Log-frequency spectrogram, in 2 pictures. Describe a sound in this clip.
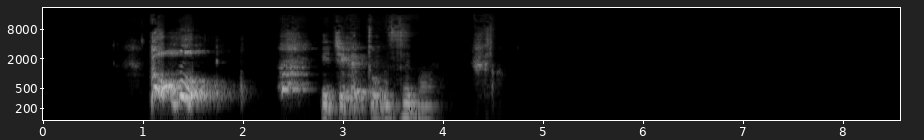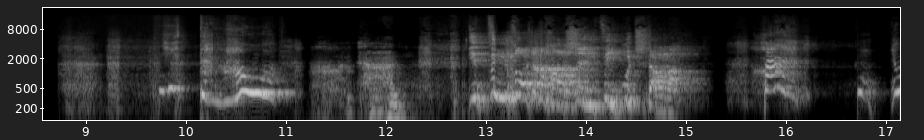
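A man speaks angrily and accusingly close by.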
